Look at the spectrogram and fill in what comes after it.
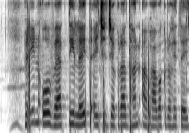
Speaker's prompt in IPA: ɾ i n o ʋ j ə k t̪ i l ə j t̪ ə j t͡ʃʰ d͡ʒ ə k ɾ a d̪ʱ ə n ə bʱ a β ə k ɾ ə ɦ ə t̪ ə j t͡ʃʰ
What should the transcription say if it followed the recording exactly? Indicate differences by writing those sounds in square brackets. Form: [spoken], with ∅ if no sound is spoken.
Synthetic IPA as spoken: ɾ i n o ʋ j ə k t̪ i l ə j t̪ ə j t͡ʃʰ d͡ʒ ə k ɾ a d̪ʱ ə n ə bʱ a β ə k ɾ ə ɦ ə t̪ ə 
